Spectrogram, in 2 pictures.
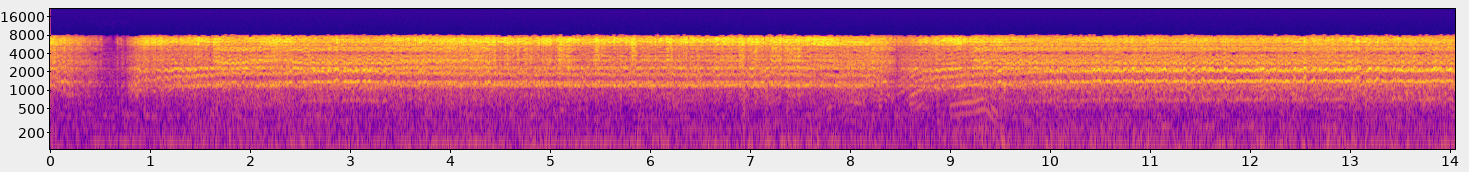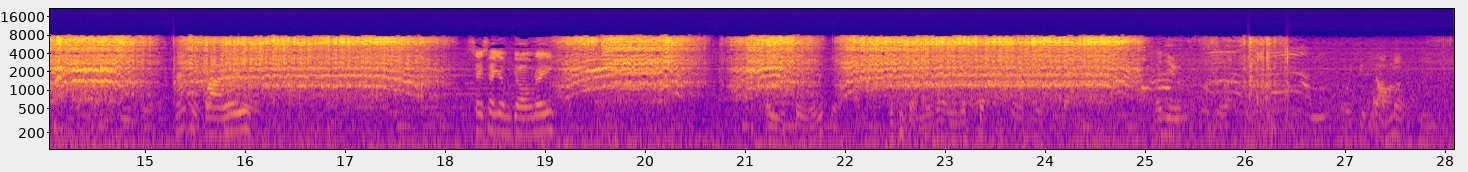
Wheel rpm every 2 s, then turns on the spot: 110, 160, 160, 160, 140, 160, 160, 110, 130, 30, 60, 140, 60, 10.
26-28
